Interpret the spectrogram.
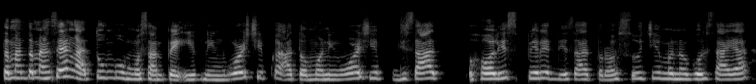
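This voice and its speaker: An adult woman who is a parent preaches a sermon earnestly, repeating key points and mixing English phrases into her teaching. Her high-pitched voice holds fairly even intonation at a moderate pace.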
